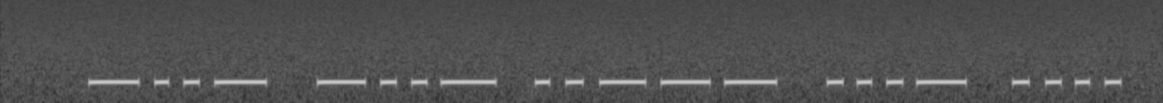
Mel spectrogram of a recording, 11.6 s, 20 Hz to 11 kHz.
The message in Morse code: XX2VH

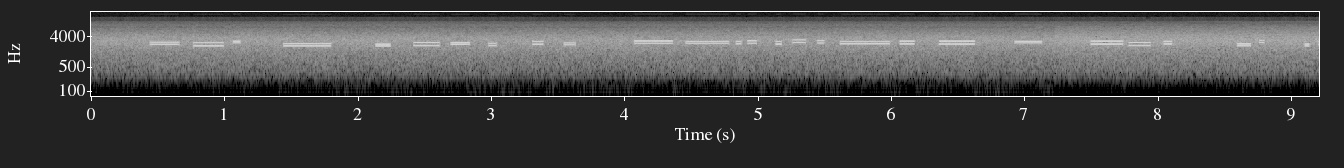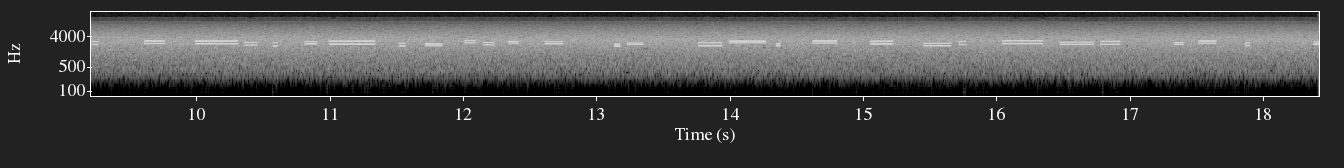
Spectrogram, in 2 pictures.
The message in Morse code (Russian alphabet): none

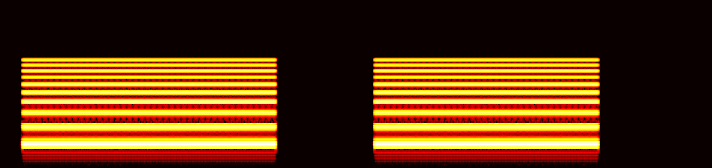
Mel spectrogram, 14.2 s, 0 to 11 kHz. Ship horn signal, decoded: 2 long

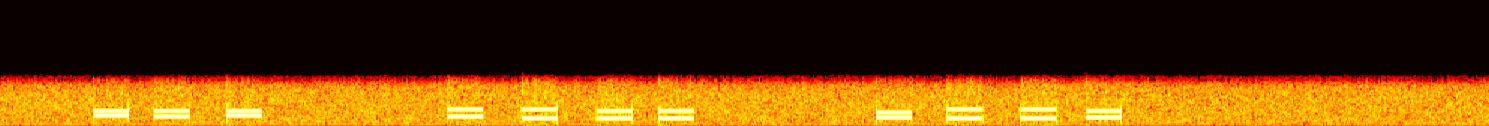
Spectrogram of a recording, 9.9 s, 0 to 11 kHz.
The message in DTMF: 080 9322 4335

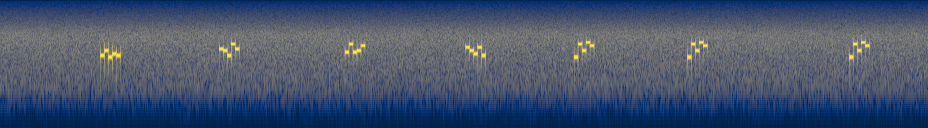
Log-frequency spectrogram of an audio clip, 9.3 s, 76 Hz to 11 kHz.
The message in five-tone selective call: 36243 76307 50569 86483 20669 20669 20669

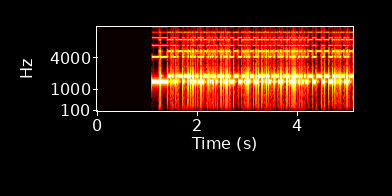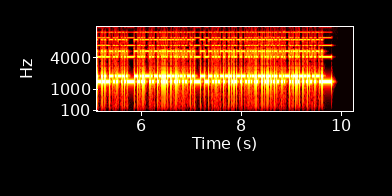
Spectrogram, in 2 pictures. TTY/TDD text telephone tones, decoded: HE WAS BORN IN SPOTORNO, NEAR SAVONA AND DIED IN

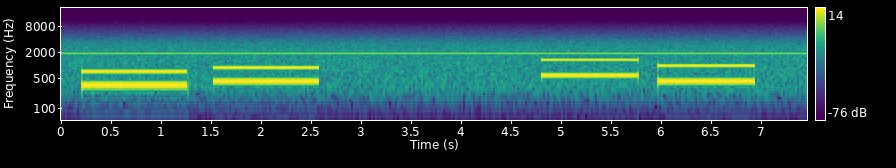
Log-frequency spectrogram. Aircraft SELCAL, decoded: BJ-DL GR-DM

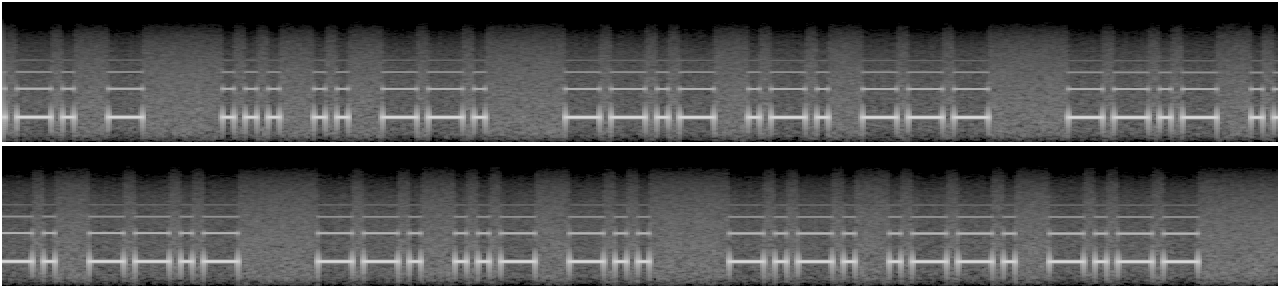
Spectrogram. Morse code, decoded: … SIG QRO QRQ GUD CPY

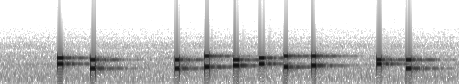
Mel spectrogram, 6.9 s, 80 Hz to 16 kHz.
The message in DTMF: 01 167069 *1

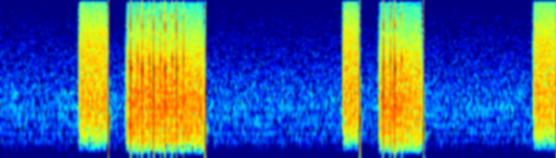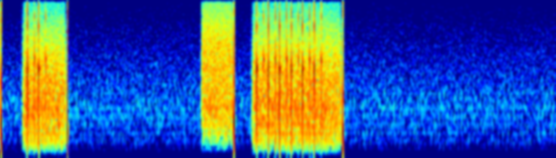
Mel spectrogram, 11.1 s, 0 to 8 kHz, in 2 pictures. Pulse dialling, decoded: 5 2 2 6

